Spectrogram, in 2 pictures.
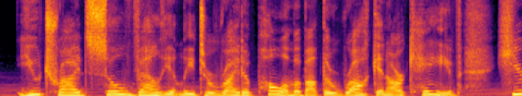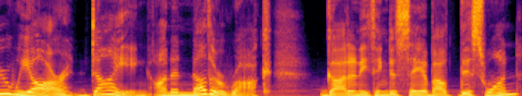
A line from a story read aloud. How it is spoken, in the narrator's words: Galar laughed through his tears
